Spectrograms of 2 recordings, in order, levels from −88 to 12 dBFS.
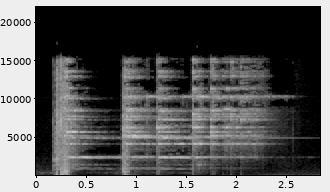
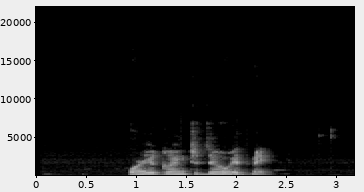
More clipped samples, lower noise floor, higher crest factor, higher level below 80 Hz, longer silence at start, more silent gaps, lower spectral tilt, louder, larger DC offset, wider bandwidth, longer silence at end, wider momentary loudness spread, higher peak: neither; second, -47 dBFS vs -74 dBFS; about the same, 16 dB vs 18 dB; first, -44 dBFS vs -70 dBFS; second, 0.15 s vs 0.9 s; neither; second, 1 dB/octave vs -8 dB/octave; first, -15 LUFS vs -27 LUFS; neither; first, 16 kHz vs 7 kHz; second, 0.4 s vs 0.9 s; first, 10 LU vs 7 LU; first, -2 dBFS vs -12 dBFS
